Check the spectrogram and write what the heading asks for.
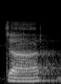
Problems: none marked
